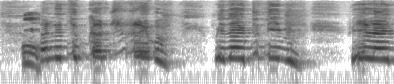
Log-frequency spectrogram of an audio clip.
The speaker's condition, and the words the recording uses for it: Cerebral palsy. Because you don't normally see, like, you don't normally hear a voice like mine on a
